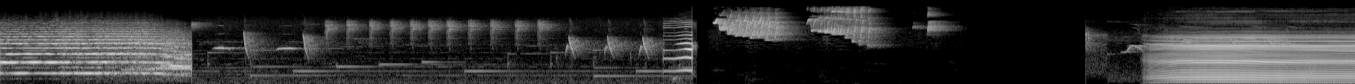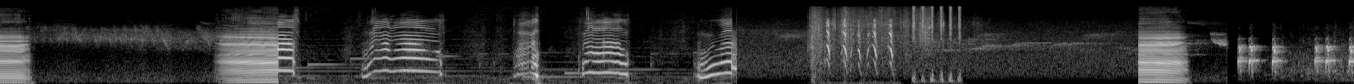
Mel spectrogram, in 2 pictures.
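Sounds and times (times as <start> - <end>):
kitten meowing: 6.6 - 7.0, 16.2 - 16.6, 17.2 - 18.0, 18.7 - 19.9, 20.5 - 20.9
cow mooing: 11.4 - 13.9, 15.7 - 16.6, 17.2 - 18.0, 18.7 - 19.9, 25.0 - 25.5
high quick chirps: 21.6 - 23.2.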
